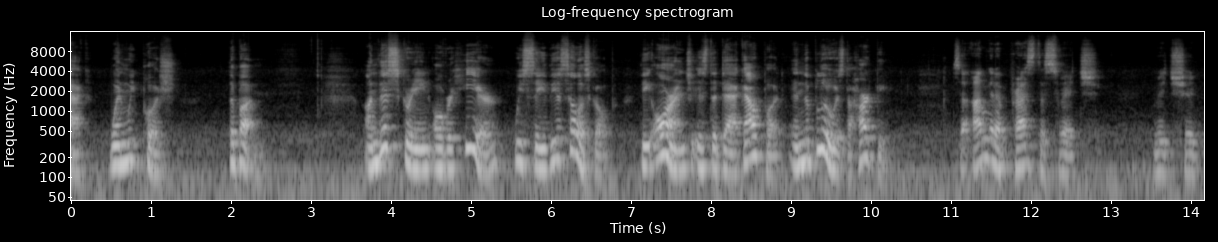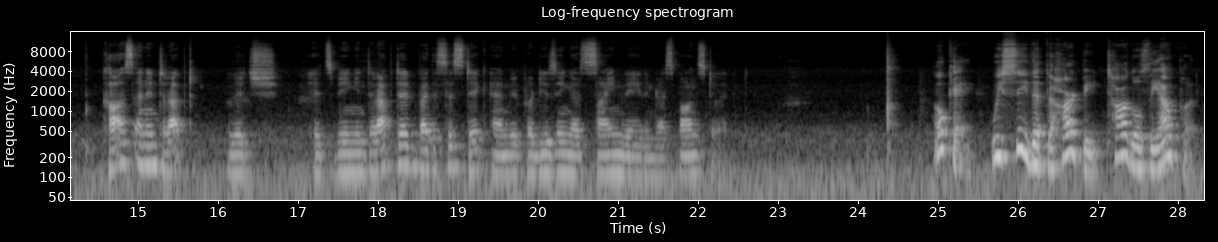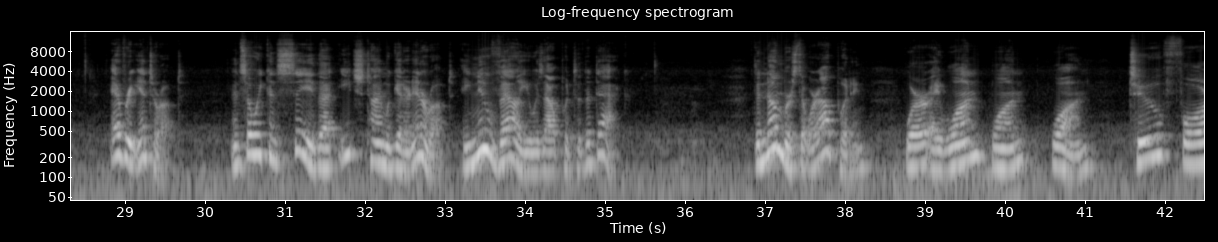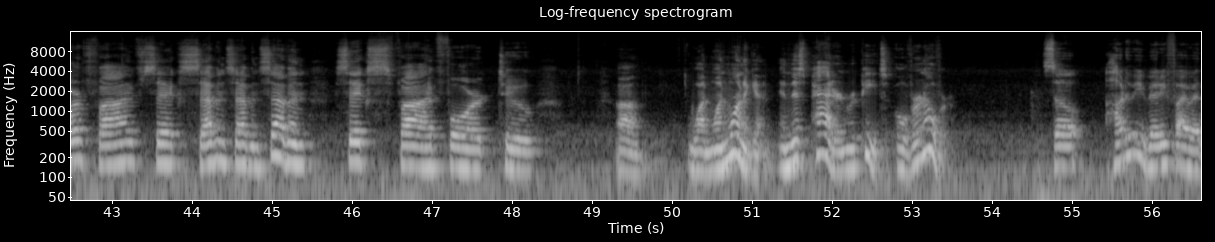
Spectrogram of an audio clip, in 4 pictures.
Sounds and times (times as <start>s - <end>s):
Speech: 0.0s - 1.4s, 2.0s - 2.5s, 3.7s - 10.3s, 11.0s - 22.5s, 24.9s - 35.3s, 36.9s - 48.4s, 49.3s - 53.6s, 54.6s - 56.6s.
